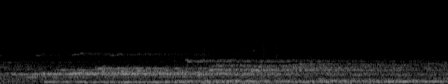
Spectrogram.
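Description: Live contemporary ensemble music: several sustained, overlapping held tones that swell up about half a second in, over a low drone.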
